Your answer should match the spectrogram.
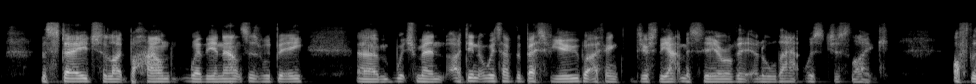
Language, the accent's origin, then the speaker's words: English; London, United Kingdom; I grew up in London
